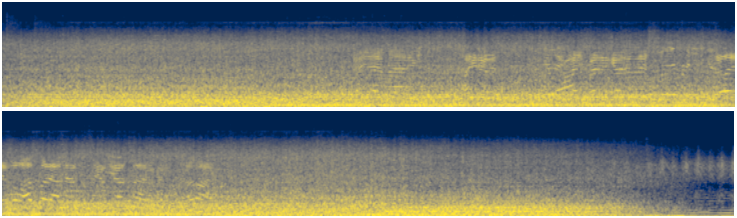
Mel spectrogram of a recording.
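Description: Steady drone of a small jump plane's engine and propeller with rushing air, heard inside the cabin. Raised voices come through the noise from about four to twelve seconds in.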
